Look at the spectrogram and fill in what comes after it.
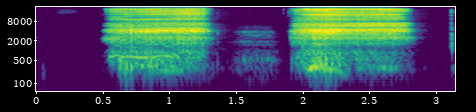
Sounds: Sniff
